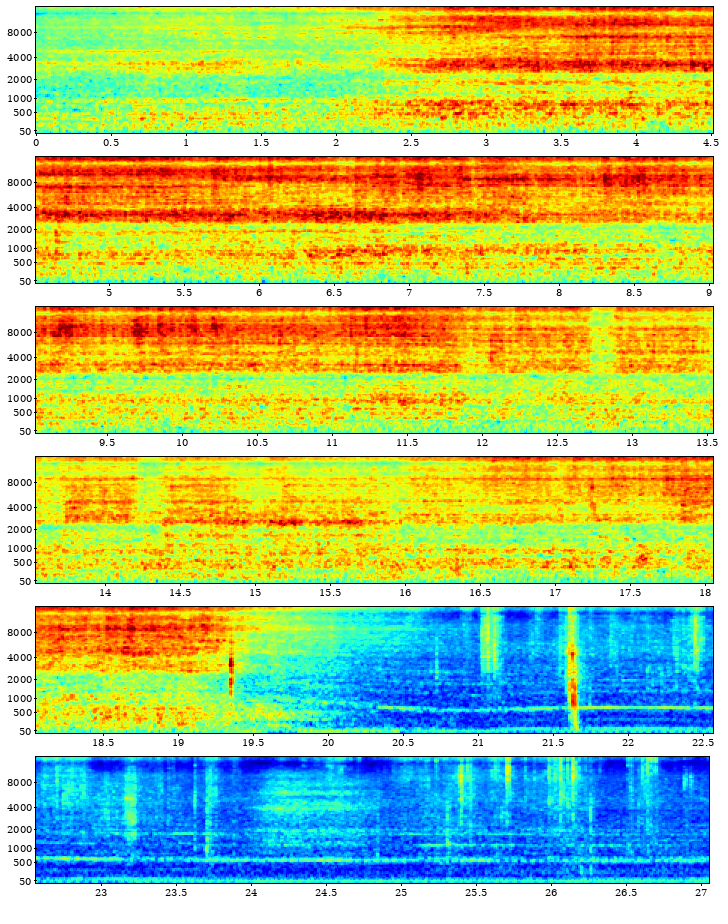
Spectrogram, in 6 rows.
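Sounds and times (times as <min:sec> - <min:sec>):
water hissing through hose: 0:00.0 - 0:20.5
pump engine humming: 0:00.0 - 0:27.0.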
